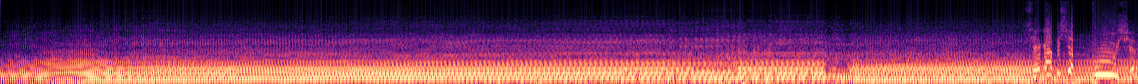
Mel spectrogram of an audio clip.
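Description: A small Honda Pop motorcycle engine is revved hard, its pitch rising steadily for about eight seconds before sudden drops and a couple of sharp, wobbling rev blips at the end; loud and near.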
